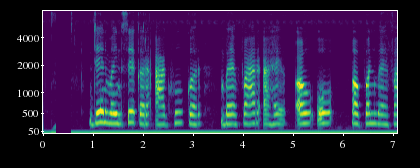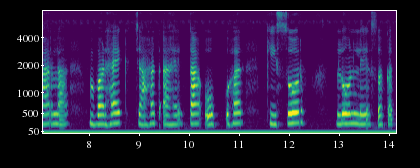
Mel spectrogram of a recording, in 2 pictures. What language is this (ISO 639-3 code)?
hne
